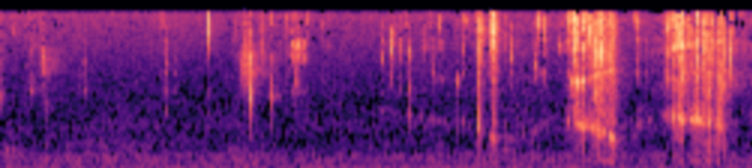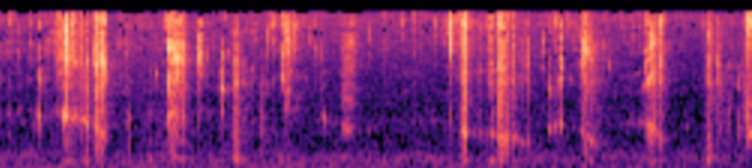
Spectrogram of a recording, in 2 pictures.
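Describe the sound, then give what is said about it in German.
Crunchy chips being eaten: many crisp bites and crackling crunches in an irregular rhythm, sparse at first and growing busier, over a constant low hum. “Jetzt kriegen Leute diese Tingles, wenn jemand Chips isst.”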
